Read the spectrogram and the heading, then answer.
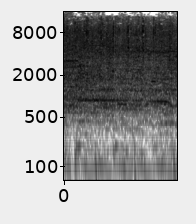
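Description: A hockey arena crowd of Blackhawks fans in Anaheim roars and cheers in a loud, dense, unbroken wash of noise, with applause and scattered whoops mixed through it for the whole stretch, in the final seconds of the third period as the Hawks beat the Ducks 4-2.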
